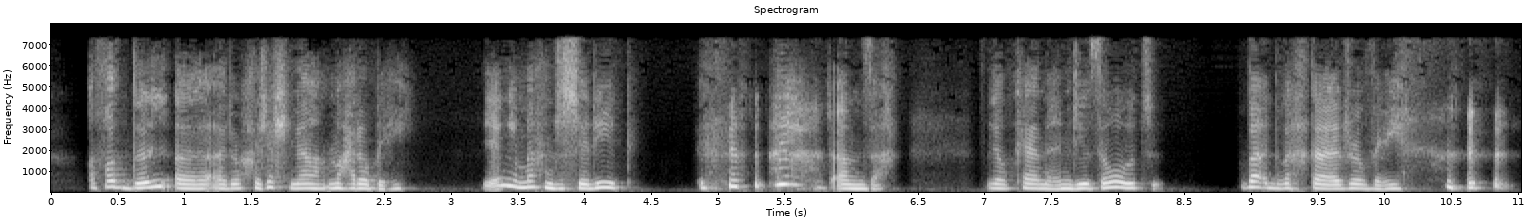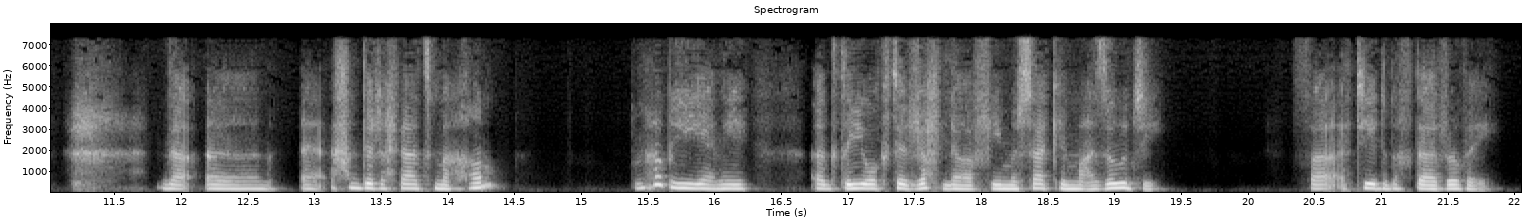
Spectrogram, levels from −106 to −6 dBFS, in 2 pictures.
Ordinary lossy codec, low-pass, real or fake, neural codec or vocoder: none; none; fake; codec, 16 kHz, 1.1 kbps, Voila-Tokenizer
